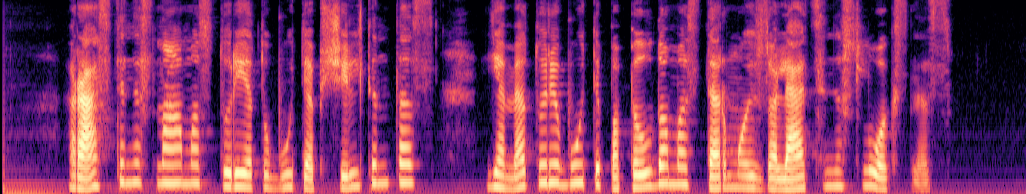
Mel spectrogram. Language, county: Lithuanian, Alytus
